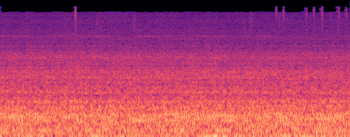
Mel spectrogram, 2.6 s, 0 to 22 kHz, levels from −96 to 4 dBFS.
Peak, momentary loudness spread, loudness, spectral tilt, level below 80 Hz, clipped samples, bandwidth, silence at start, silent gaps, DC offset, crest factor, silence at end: -2 dBFS; 1 LU; -15 LUFS; -5.5 dB/octave; -24 dBFS; under 0.1%; 18.5 kHz; 0 s; none; under 0.1%; 12 dB; 0 s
